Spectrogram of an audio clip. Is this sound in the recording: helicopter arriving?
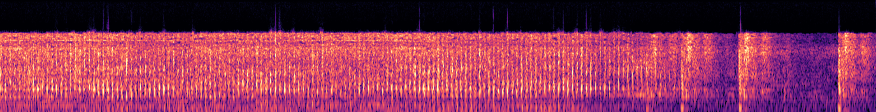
yes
